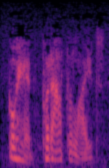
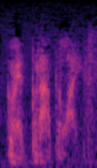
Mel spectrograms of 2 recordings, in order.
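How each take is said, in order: First: Said in the usual way. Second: Softer whispered repeat of the line. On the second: Acted. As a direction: hush it to the listeners in the dark.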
